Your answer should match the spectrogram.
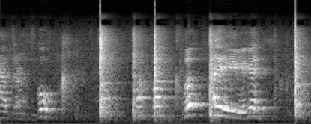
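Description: Boxing gloves striking focus mitts in a pad drill: a few sharp smacks, two in quick succession in the middle and one more at the end, with a voice calling out between them.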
